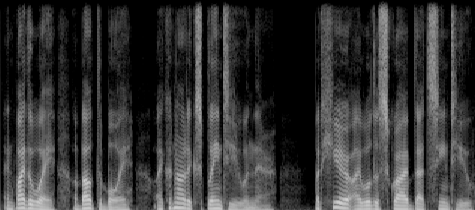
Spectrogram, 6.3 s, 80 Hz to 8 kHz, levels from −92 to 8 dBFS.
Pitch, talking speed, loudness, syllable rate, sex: 120 Hz, 225 wpm, -18 LUFS, 6.0 syllables/s, male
